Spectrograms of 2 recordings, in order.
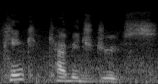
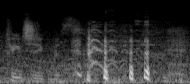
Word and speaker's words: Pinkavichus: They really got pink cabbage juice. Pink cabbage That's juice. how you pronounce it. I always just thought it was pink chicken. Just think of pink cabbage juice.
